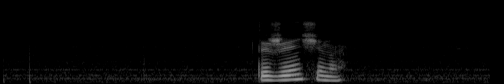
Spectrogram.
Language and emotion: Russian, neutral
